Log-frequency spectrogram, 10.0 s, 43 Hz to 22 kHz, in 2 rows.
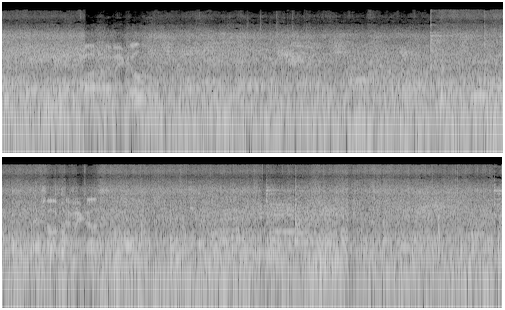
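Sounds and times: metal spoon stirring: 4.3 - 10.0
tomatoes sizzling in hot oil: 4.3 - 10.0.

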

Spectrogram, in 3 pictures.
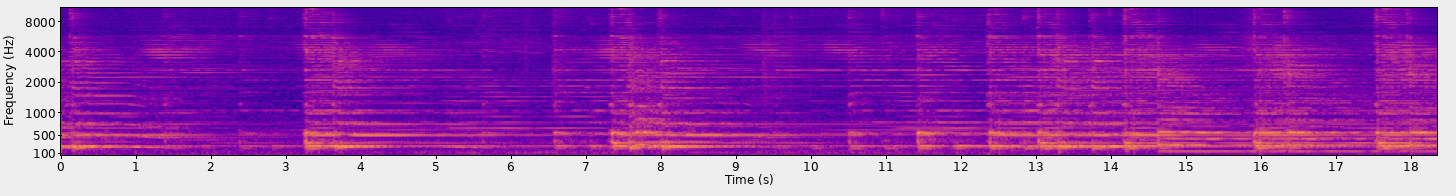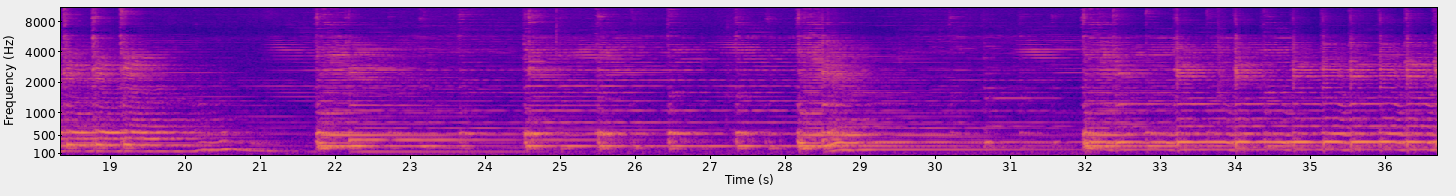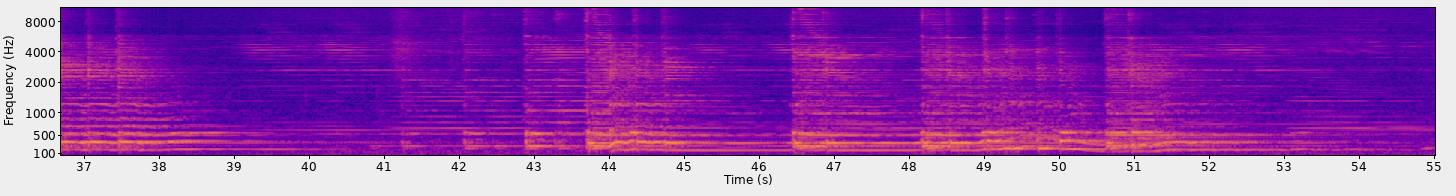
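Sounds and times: drone strings humming: 0.0 - 55.0
sarod plucked strings: 0.0 - 55.0.

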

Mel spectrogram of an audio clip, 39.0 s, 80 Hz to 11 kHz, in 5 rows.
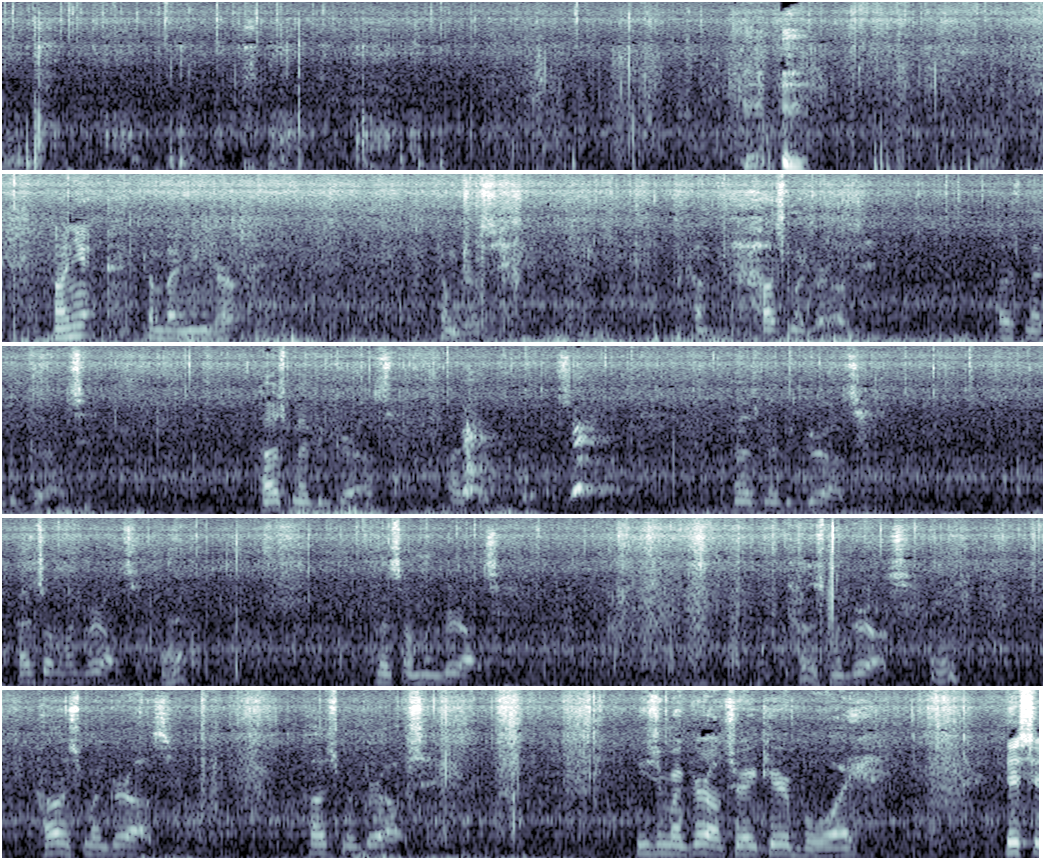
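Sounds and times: footsteps crunching in snow: 2.7 - 14.4, 27.9 - 31.5, 32.7 - 33.4, 34.0 - 35.8, 38.0 - 38.6.

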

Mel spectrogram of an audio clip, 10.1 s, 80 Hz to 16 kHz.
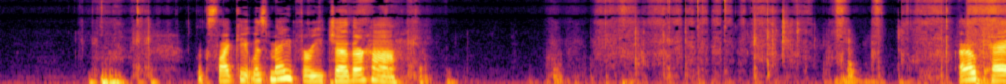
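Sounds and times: hands rubbing paper: 5.9 - 10.0.

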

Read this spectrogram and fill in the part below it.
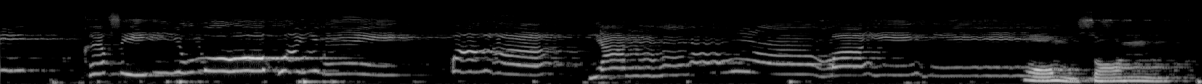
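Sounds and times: opera singing with vibrato: 0.0 - 12.0.

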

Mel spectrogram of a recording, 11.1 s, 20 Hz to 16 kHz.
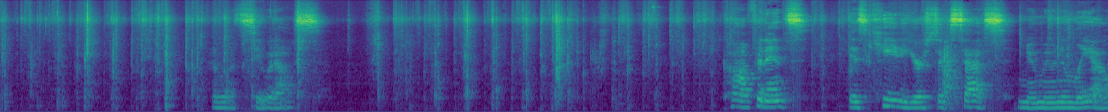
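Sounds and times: cards shuffling: 0.0 - 11.0.

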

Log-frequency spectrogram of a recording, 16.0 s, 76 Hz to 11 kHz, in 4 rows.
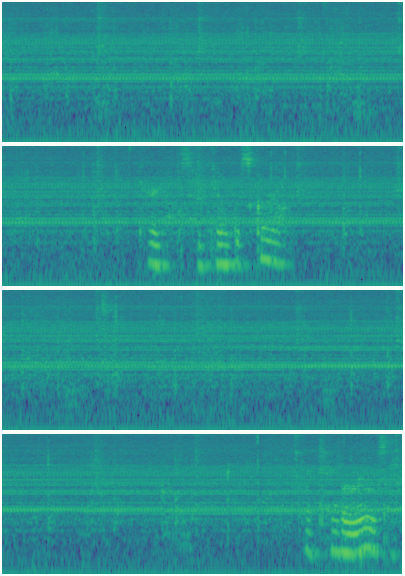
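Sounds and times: steady hum and hiss: 0.0 - 16.0
faint ticks: 0.2 - 16.0.

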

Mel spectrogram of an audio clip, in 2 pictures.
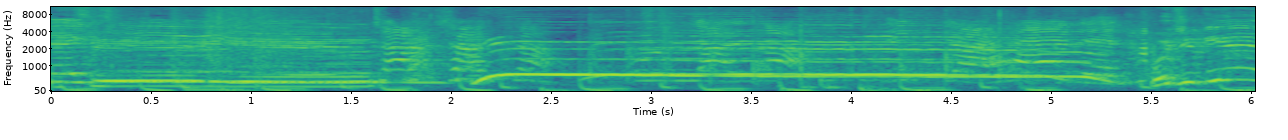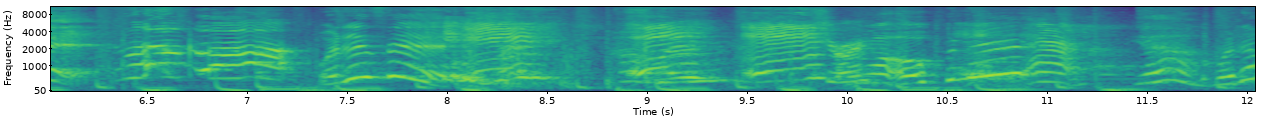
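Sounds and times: background music with steady beat: 0.0 - 12.0
children talking and exclaiming: 1.2 - 12.0.

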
